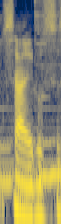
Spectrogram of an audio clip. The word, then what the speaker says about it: Cyrus: Cyrus, sì.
